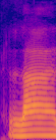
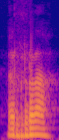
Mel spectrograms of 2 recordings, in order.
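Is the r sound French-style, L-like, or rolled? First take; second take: L-like; rolled. First: The r is a light tap like l. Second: The r is rolled with the tongue tip. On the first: The speaker calls it right. "On va vraiment rester plus proche d'un L" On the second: The speaker calls it wrong. "On va pas non plus rouler le R"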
